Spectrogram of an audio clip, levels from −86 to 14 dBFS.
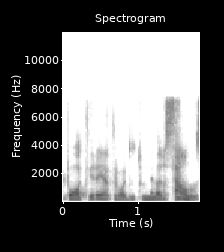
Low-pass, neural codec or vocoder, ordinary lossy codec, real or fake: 7.2 kHz; codec, 16 kHz, 2 kbps, X-Codec, HuBERT features, trained on balanced general audio; AAC, 64 kbps; fake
